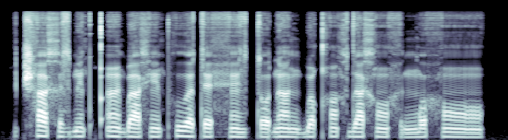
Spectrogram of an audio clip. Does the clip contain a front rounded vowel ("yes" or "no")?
no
